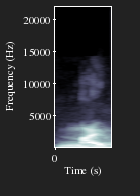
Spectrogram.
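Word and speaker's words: knight: लेकिन इंग्लिश में ऐसा नहीं होता, कभी साइलेंट हो जाता है, KNOT नॉट हो जाता है ना, KNIGST नाइट हो जाता है कि नहीं।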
